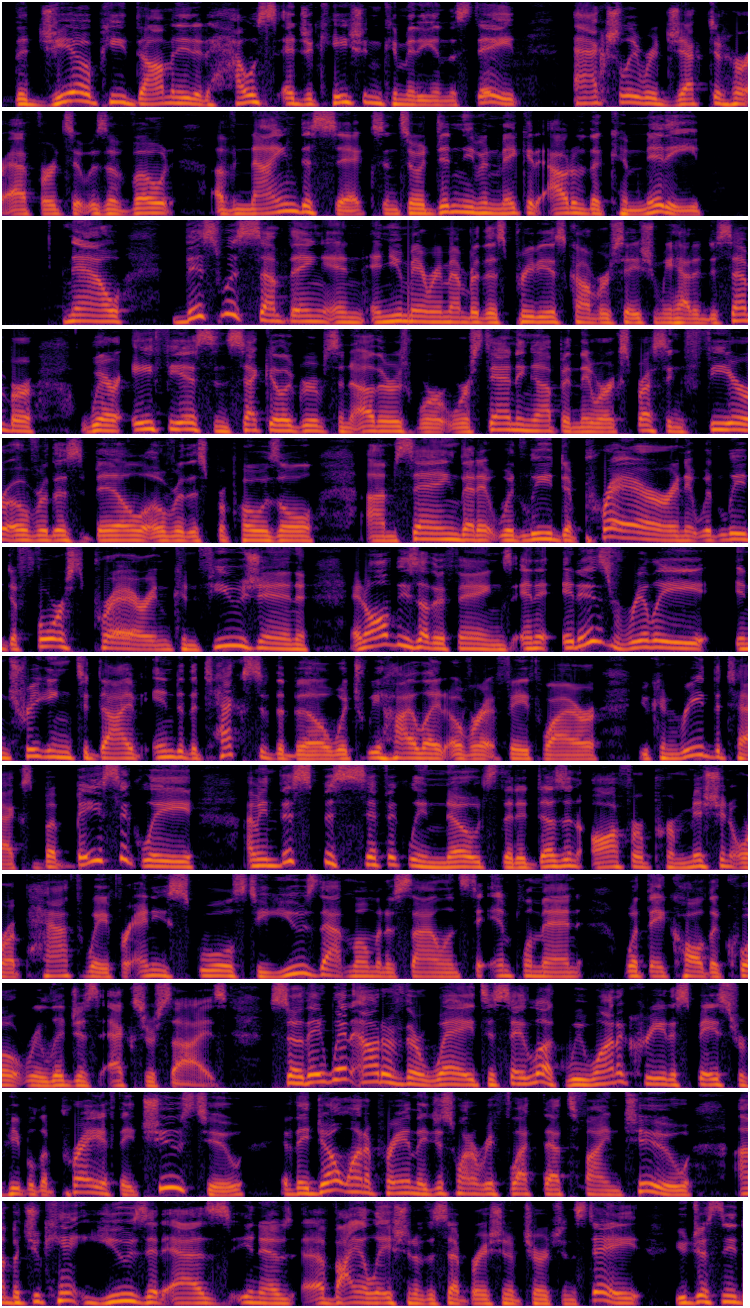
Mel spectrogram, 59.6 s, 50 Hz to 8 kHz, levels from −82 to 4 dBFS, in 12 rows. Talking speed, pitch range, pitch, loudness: 210 wpm, 130-165 Hz, 140 Hz, -26 LUFS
